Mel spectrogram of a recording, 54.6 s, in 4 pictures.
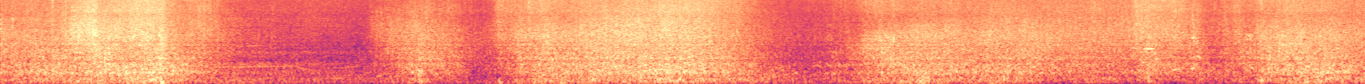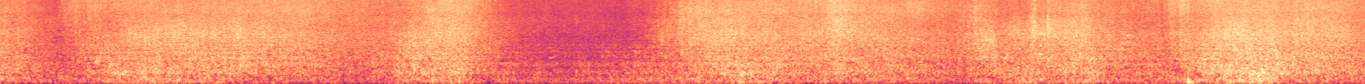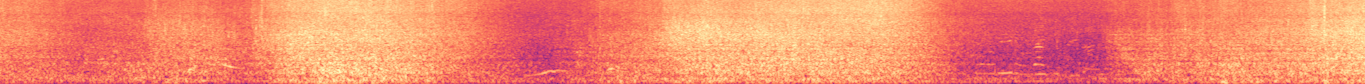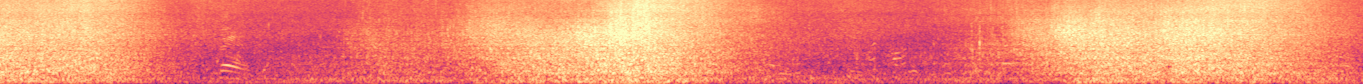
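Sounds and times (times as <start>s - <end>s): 
sea waves: 0.0s - 54.5s
child: 11.3s - 12.6s.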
